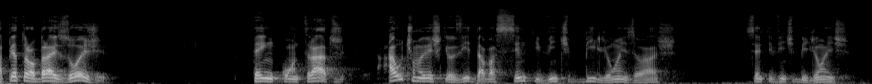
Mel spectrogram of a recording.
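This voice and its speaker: A man talks fairly slowly in a medium pitch, with vocal fry and lively intonation. Long pauses come often between his words. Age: 60s. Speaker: political commentator. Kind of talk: heated debate. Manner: animated.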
